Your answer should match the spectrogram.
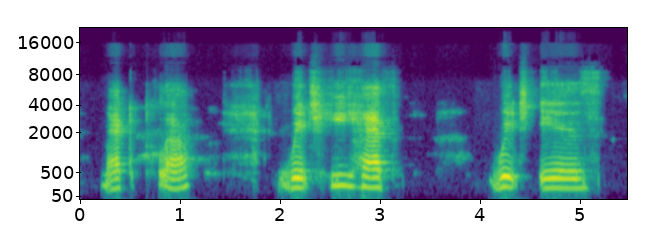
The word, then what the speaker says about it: Machpelah: How do you pronounce that word? Machpelah. Machpelah, which he hath, which is in the end of his field.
